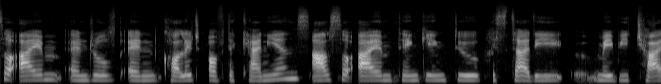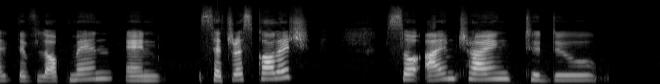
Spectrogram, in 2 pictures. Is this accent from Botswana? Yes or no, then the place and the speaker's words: no; Ukraine; English is a second language; moved away as an adult; also born or lived in Simi Valley; now in United States; we are from Ukraine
